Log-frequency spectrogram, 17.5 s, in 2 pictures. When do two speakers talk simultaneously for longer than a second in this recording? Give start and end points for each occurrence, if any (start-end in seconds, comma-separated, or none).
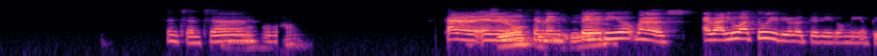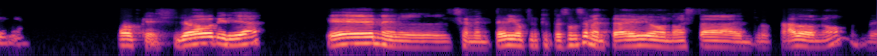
4.9-6.1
